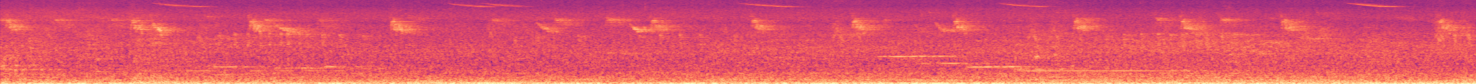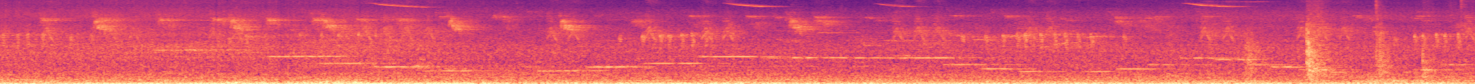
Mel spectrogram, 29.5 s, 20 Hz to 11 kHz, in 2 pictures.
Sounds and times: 8.8s flute excercises 12.3s
17.3s flute excercises 29.5s

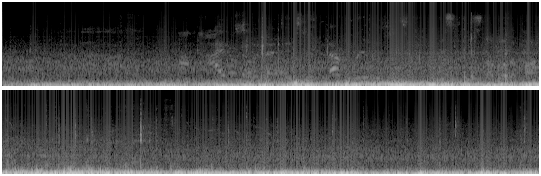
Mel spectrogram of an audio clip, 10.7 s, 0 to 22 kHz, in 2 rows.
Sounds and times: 0.0s Wind in the Trees 10.7s

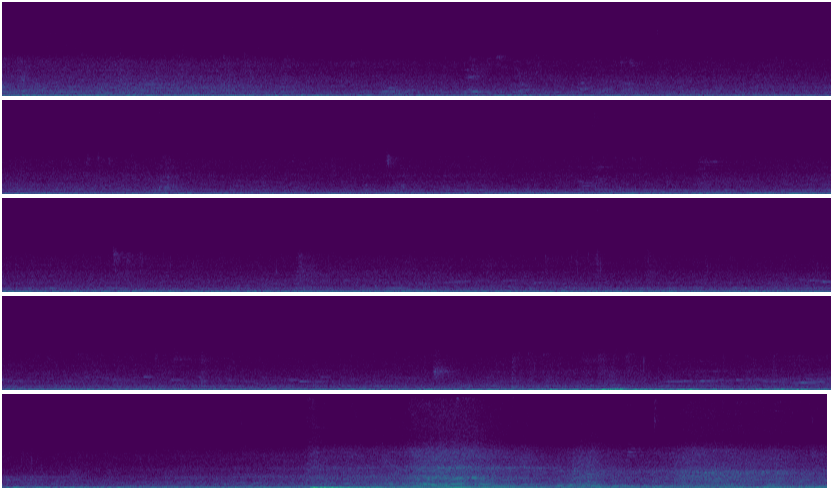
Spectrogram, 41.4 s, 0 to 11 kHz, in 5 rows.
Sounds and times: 30.1s Traffic 41.4s

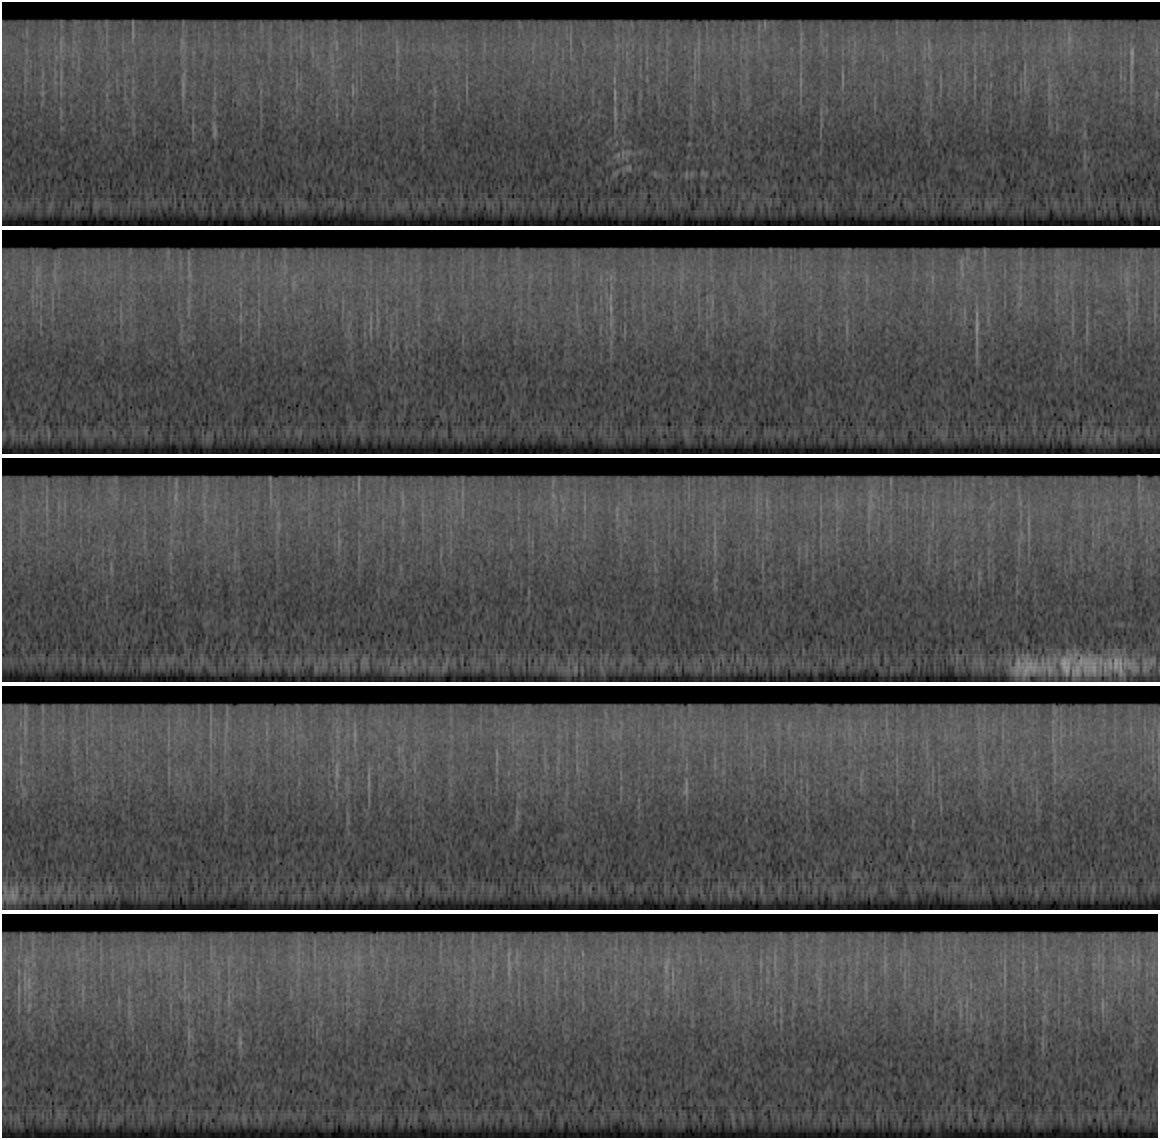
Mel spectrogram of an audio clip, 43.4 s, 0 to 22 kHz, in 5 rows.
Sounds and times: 0.0s Rain 43.4s

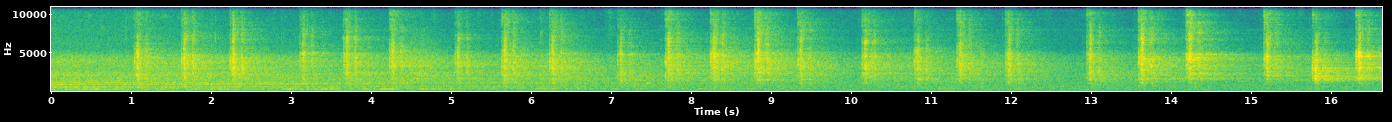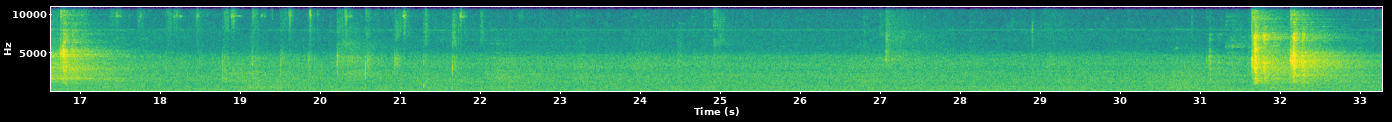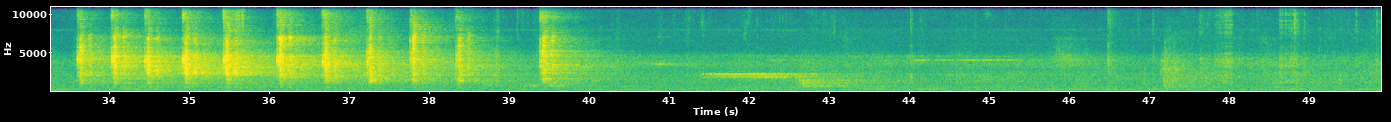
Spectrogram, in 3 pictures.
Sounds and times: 31.6s Construction sound 42.5s

